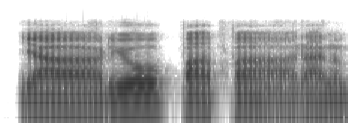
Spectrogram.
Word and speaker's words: 1688: 어, 거의 대부분 사장님들께서 알리바 168은 알고 계실 건데 다시 한번만 좀 말씀드리면 어, 168이 중국어로 야료바라는 발음이 나옵니다. 즉 알리바의 발음과 가장 비슷하게 비슷한 숫자로 168을 만 사이트 이름을 만들었죠.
